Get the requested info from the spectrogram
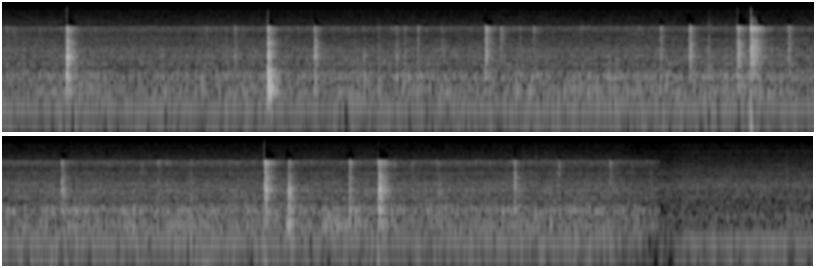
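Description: Fire crackling: irregular sharp pops and snaps over a low steady hiss, stopping near the end.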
